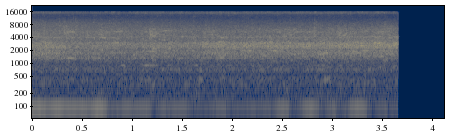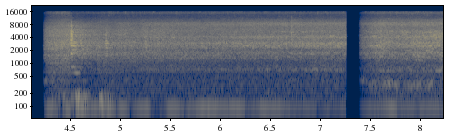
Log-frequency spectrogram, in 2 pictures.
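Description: Hot oil sizzling in a large aluminium pot as spices are added and stirred with a metal ladle: a steady hiss with a low hum underneath. It breaks off into silence briefly about four seconds in and again near the end.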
